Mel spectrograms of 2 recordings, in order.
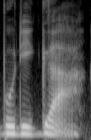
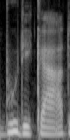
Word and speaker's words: Boudica: dat het uitgesproken werd als Boudiga. Dus met een soort G. Maar goed, algemeen gangbaar is Boudica, dus dat eh, doen wij dan ook.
